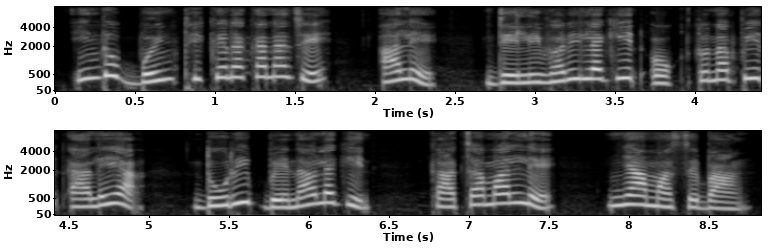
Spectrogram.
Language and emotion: Santali, fearful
